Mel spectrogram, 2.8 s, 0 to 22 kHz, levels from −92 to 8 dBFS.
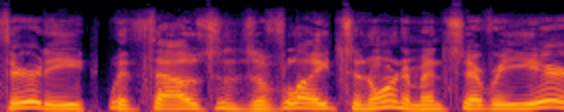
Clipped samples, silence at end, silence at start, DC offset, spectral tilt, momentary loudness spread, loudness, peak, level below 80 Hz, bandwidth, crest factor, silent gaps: under 0.1%; 0 s; 0 s; under 0.1%; -6.5 dB/octave; 3 LU; -16 LUFS; -2 dBFS; -50 dBFS; 14 kHz; 12 dB; none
